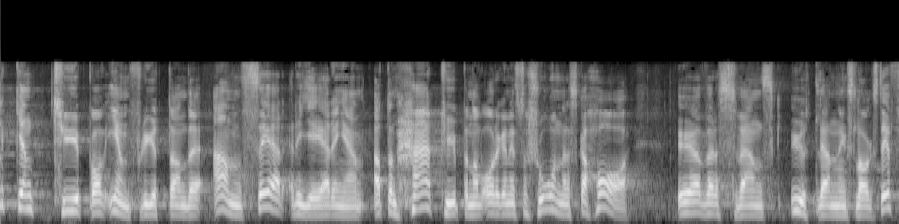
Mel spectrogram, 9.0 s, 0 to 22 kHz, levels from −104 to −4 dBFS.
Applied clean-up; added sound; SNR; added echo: none; none; none; none.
